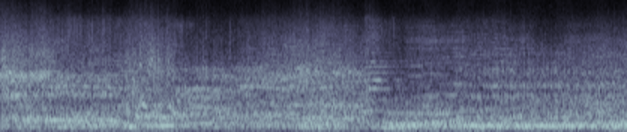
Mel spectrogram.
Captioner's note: beasts roaring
